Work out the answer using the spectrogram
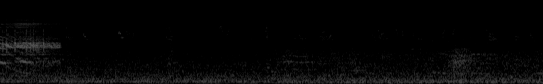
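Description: Faint bird chirps over quiet room tone.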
